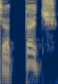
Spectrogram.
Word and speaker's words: Аттач: Сын говорил, что кличка означает «прилипший», типа как репейник, и что надо произносить «Аттач» с четким разделением двух букв «Т» между слогами и с ударением на вторую «А».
